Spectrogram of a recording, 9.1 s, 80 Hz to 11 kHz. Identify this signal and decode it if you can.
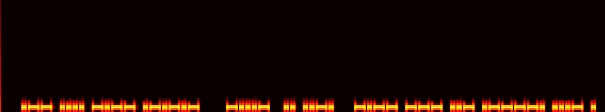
Morse code, heard as a keyed tone, about 25 wpm, 600 Hz. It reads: WHY. <BT> IF YOU'VE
